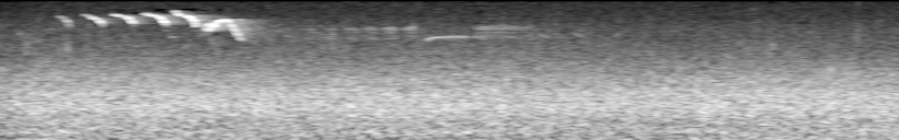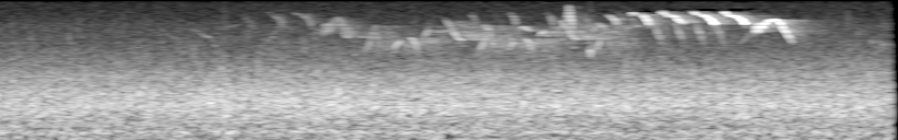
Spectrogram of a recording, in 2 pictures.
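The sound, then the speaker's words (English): Two short bursts of high, tinkling calls from a bobolink flying overhead, one near the start and one near the end, faint against a steady rushing background of wind or water, with no voices. “another bobolink going overhead.”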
